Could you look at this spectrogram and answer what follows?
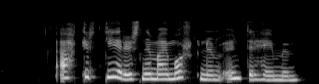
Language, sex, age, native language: Icelandic, female, 14, Icelandic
